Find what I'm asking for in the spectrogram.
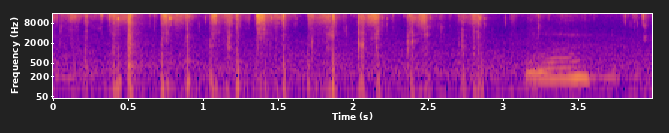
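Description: Tarot cards are shuffled by hand in a string of quick, crisp riffles and flicks close by, followed by a brief voice near the end.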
